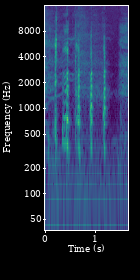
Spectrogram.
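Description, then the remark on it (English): A duck quacks five times in a quick, steady series of short, nasal calls. The calls are fairly loud, with faint background noise and no talking. “We hate ducks, too! Quacking and running around!”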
